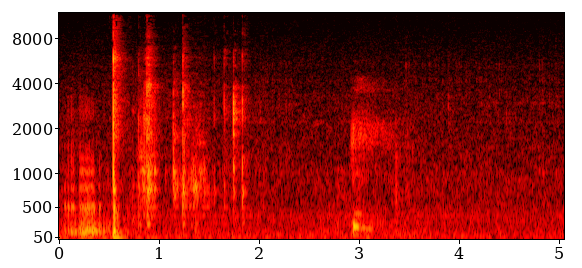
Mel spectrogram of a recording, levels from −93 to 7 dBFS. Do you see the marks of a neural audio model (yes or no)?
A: no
